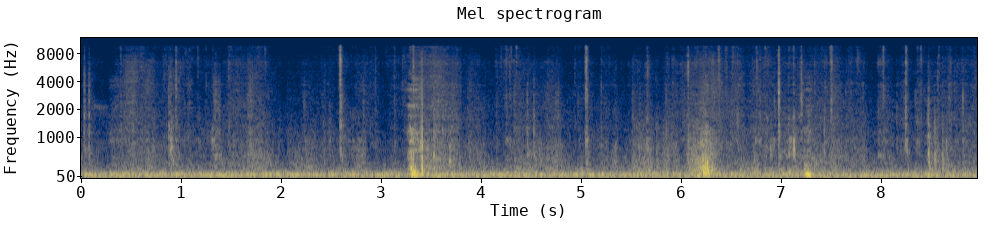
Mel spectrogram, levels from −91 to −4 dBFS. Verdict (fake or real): fake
